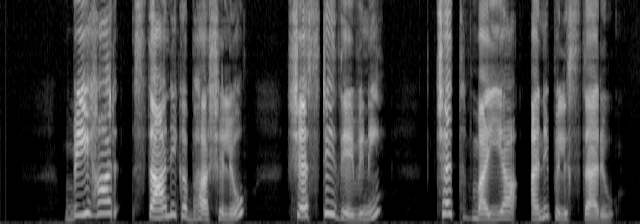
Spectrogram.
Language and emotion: Telugu, neutral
